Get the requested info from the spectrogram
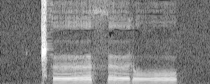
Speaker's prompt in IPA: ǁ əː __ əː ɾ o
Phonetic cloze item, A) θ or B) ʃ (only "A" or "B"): A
